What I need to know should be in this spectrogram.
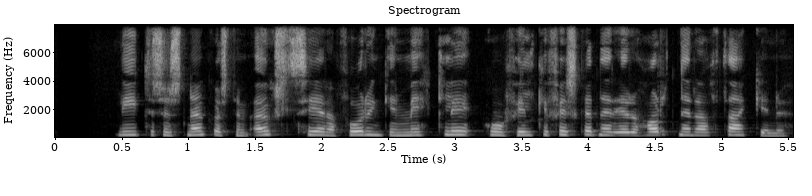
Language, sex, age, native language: Icelandic, female, 40-49, Icelandic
